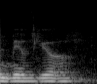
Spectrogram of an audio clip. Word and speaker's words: milieu: to school there, suddenly I was in a milieu, that's how you pronounce that word, with people who are just much more like me.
